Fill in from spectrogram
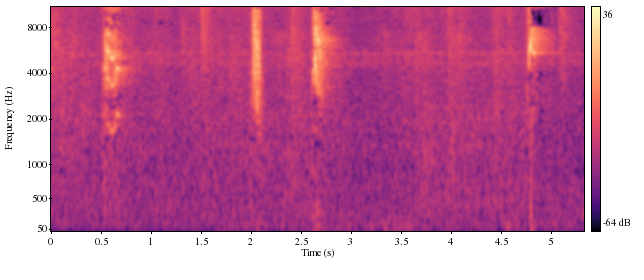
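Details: Call of a female Double-collared seedeater, used to excite males into song: four thin, high-pitched chips spaced irregularly, one to two seconds apart, against low steady hiss.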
